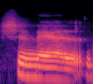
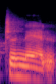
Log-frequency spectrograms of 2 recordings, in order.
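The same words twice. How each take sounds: First: The word begins with a 'sh' sound. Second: The word begins with a 'ch' sound. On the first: The speaker calls it right. "Sh, not ch" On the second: The speaker calls it wrong. "Sh, not ch. Not Chanel"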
